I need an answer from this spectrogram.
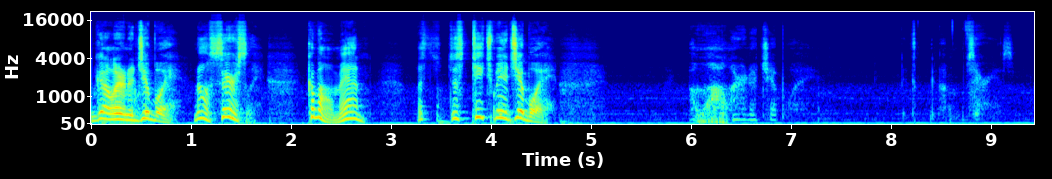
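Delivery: put-on whisper. Insisting to the host that he wants to learn Ojibwe: whispering Biden impression. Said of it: "quit whispering like that".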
